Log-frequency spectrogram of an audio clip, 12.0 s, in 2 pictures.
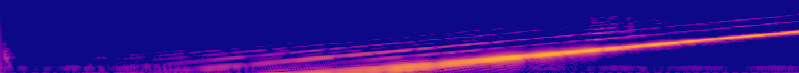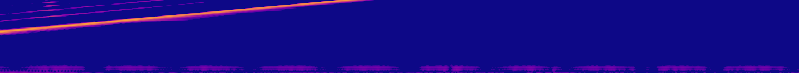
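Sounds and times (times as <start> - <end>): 
exponential sine sweep from 10 Hz to 24 kHz: 2.0 - 9.7.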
